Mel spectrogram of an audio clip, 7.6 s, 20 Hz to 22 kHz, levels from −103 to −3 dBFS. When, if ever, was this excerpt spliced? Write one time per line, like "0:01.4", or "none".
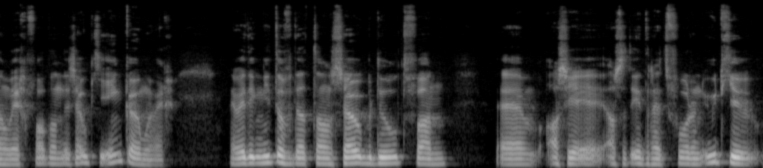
0:02.9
